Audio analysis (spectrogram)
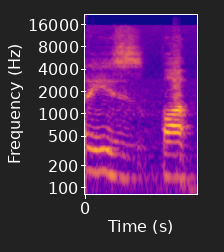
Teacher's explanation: یا را کو پر یعنی موٹا پڑھا جائے گا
